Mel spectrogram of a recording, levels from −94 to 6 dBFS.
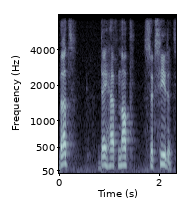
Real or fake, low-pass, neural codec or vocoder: fake; 7.2 kHz; codec, 16 kHz in and 24 kHz out, 2.2 kbps, FireRedTTS-2 codec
